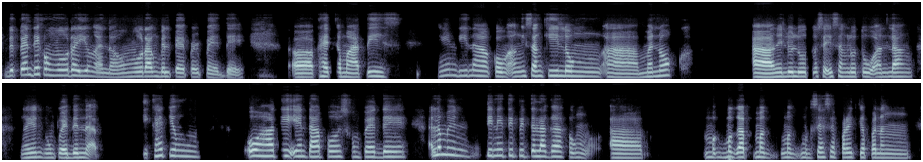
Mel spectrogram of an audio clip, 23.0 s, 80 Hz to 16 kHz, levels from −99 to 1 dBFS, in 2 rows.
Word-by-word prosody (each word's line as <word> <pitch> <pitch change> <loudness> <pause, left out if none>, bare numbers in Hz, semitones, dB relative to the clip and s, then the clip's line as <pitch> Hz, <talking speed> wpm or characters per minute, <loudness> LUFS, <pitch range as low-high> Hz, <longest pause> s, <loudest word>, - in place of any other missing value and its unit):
Depende 300 - +1
kung 275 -3 -1
mura 255 -1 +2
'yung 235 -3 -2
ano, 175 -2 -5
murang 210 +1 +1
bell 205 -1 -2
pepper 185 -1 -1
puwede, 155 -4 -7 0.6
ah, 175 0 +4
kahit 210 -1 +1
kamatis. 195 +2 -1 0.4
Ngayon 250 +4 -9
hindi 240 0 -7
na, 240 -2 +1
kung 205 -2 +2
ang 200 +1 -2
isang 225 +1 +1
kilong, 225 -4 0
ah, 170 -3 0
manok, 225 +7 0 1.0
ah, 175 -1 +10
niluluto 205 +1 +1
sa - - -1
isang 200 0 -2
lutuan 195 -1 -2
lang, 195 0 0 0.3
ngayon 210 +3 -1
kung 200 -1 -7
puwede 195 +1 +3
na 205 - -2 0.7
kahit 285 +1 -1
'yung, 255 -4 -4 0.6
oo 280 +1 +7
hahatiin 270 -1 +2
tapos 245 0 +1
kung 230 -1 -12
puwede, 235 +1 0 0.3
alam 340 +1 +4
mo 340 - 0
'yun 285 -5 -5 0.2
tinitipid 285 -2 -3
talaga 250 -2 +3
kung, 210 -3 -7 0.3
ah, 190 -1 +1 0.8
mag 210 -1 -4
mag, 235 -1 -1
ah, 220 - +7
mag 225 -2 0 0.2
mag 205 -1 -4
magseseparate 215 +1 -3
ka 210 - -1
pa 200 0 0
ng 185 -1 -6
215 Hz, 140 wpm, -25 LUFS, 195-245 Hz, 1.0 s, ah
